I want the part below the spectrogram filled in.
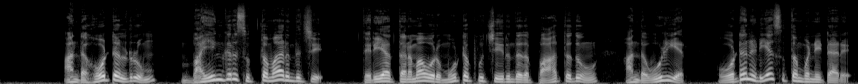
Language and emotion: Tamil, happy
